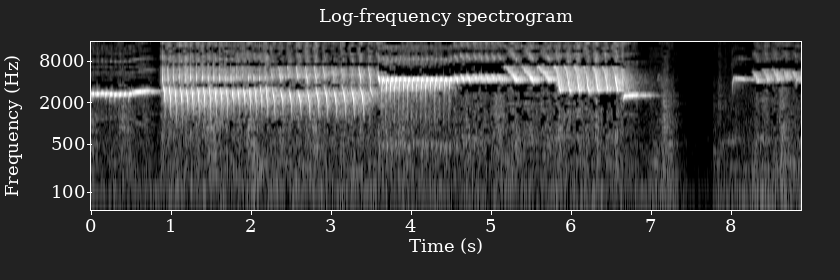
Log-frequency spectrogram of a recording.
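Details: Belgian or Spanish timbrado canary in a song-training recording: loud rolling trills changing pitch in steps, a brief silence near seven seconds, then a high trill resumes.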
